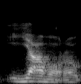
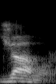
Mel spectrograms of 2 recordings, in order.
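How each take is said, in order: First: The name starts with a Y sound. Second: The name starts with a J sound. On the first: It is said the way the native language says it. The speaker calls it right. "you need to pronounce it Yavor" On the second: It is read the way it is written. The speaker calls it wrong. "because it is how it is written, it is Javor"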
